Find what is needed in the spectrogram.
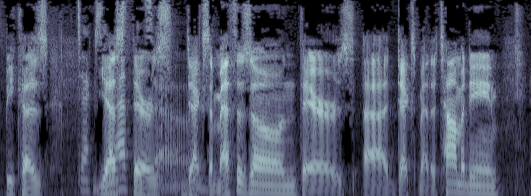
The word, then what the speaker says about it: dexmedetomidine: One is I see this mispronounced all the time. It's dexmedetomidine, not dexmedetomidine. So people leave out that middle syllable.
